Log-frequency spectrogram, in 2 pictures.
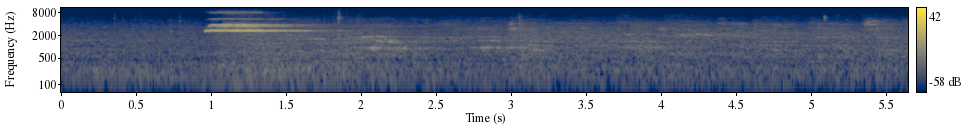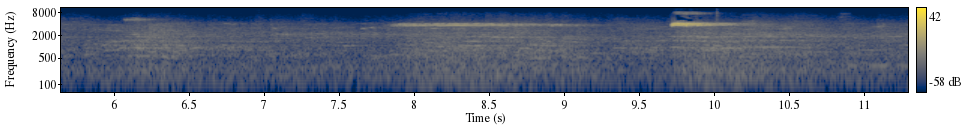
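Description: A referee blows a shrill whistle.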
